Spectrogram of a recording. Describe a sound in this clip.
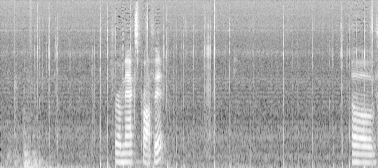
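A stylus taps and scratches on a tablet.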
